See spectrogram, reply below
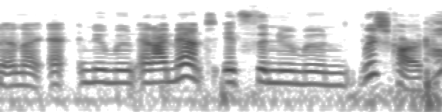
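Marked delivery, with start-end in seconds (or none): none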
